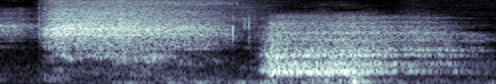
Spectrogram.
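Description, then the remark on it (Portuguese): A single deep breath: a long, airy inhale followed straight away by a fuller, slightly lower exhale, with no talking. “Olha como é gostoso respirar.”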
